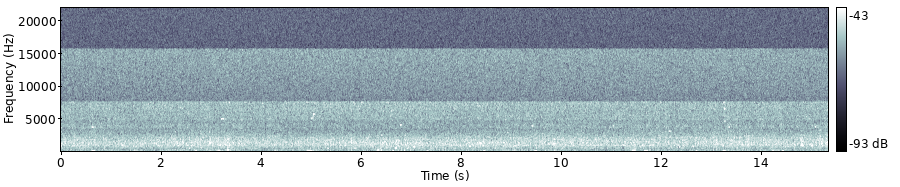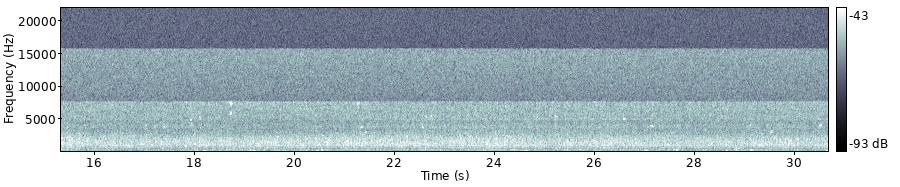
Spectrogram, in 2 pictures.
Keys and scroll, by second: 28.1 ctrl+c, 28.4 ctrl+v.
